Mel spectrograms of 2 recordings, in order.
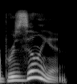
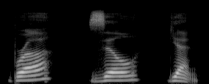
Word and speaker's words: Brazilian: Well, at a normal speed, it sounds like this. Brazilian, Brazilian. Now, to make it even easier, let's break it down into its parts. Bra-zil-yen.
